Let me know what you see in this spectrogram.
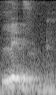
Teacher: Es decir, tenemos por ejemplo el verbo live, vivir, live. El último sonido es una V. Se siente la vibración en esta parte de atrás. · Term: sonido con voz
